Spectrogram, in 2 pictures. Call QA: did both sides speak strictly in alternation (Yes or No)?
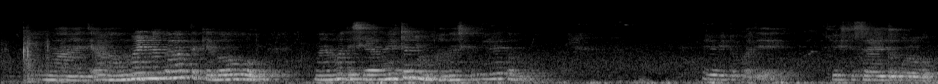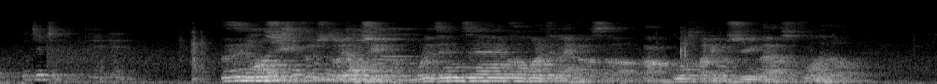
No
